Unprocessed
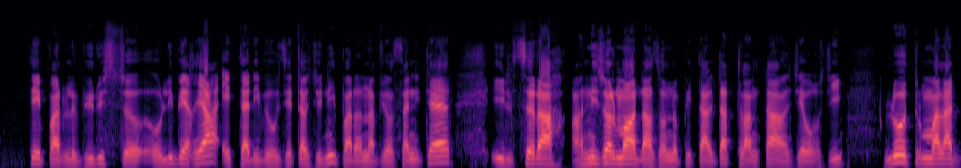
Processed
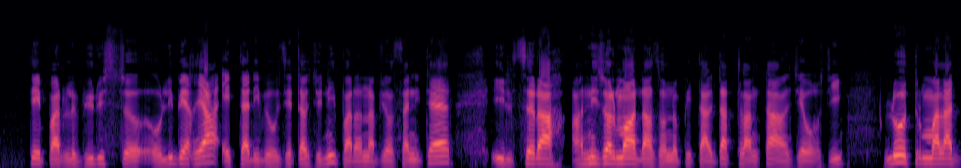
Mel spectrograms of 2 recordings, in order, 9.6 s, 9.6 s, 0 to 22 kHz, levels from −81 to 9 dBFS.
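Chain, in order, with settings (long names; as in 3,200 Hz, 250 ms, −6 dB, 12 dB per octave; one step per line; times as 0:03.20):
high-shelf EQ 3,300 Hz −8.5 dB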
